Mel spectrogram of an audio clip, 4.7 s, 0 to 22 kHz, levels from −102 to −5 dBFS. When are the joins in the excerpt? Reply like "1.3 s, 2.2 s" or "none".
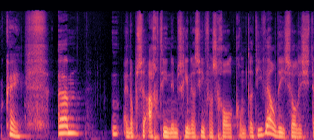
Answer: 1.8 s

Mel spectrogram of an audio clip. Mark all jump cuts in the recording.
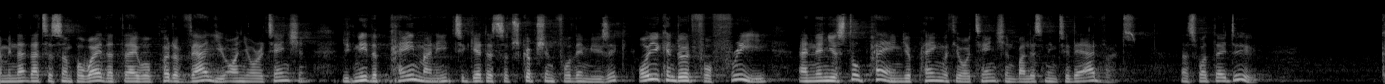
6.3 s

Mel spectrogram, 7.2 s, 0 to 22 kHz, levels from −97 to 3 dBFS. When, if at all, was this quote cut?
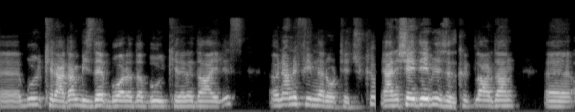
4.7 s, 5.7 s

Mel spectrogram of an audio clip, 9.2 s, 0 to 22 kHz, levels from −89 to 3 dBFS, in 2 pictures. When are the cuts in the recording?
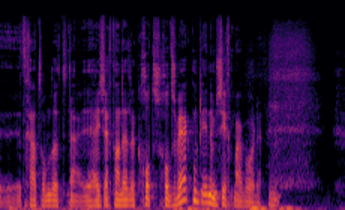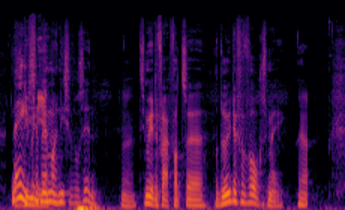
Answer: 4.7 s

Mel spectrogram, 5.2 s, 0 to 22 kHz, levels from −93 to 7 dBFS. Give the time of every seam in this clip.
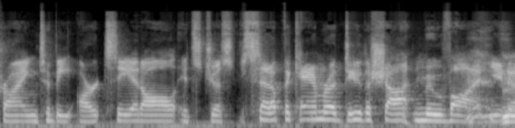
none

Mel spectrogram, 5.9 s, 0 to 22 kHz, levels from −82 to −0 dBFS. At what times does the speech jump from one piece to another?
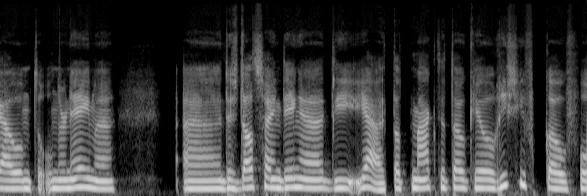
3.9 s

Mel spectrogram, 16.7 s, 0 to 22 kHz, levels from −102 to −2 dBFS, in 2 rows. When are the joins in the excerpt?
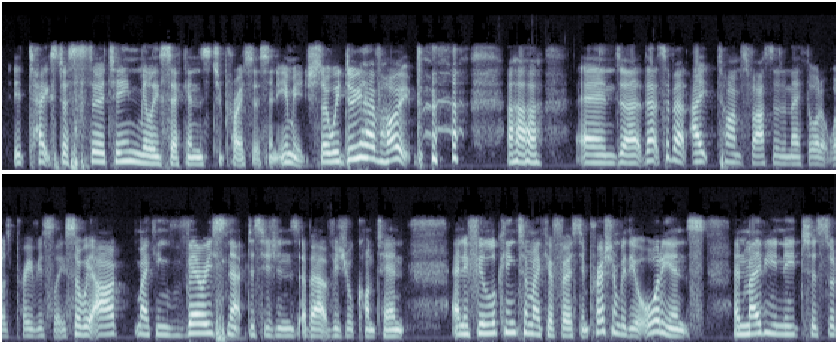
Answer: none

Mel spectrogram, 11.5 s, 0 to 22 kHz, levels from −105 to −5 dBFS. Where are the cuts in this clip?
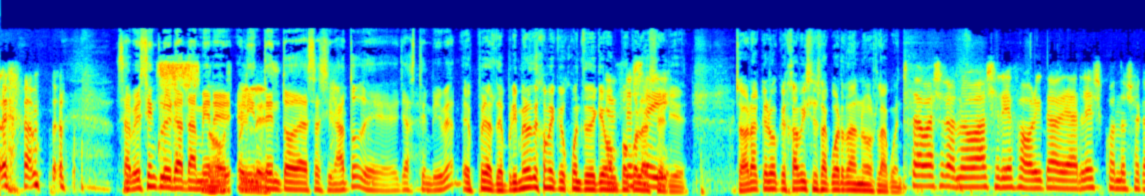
7.4 s, 9.0 s

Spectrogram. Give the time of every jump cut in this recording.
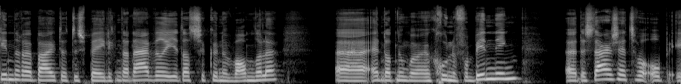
1.2 s

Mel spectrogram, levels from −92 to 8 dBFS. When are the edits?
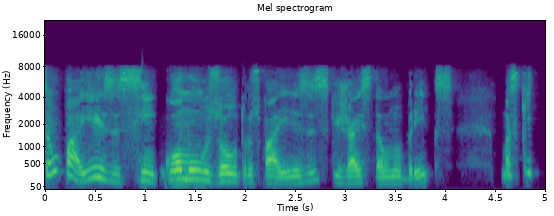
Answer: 1.1 s

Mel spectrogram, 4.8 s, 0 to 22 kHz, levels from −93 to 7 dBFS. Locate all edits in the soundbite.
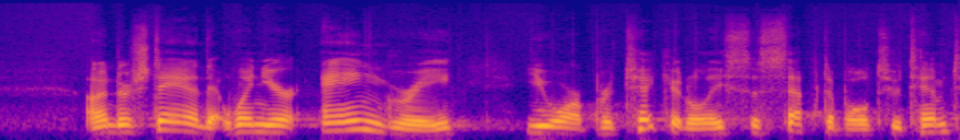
none

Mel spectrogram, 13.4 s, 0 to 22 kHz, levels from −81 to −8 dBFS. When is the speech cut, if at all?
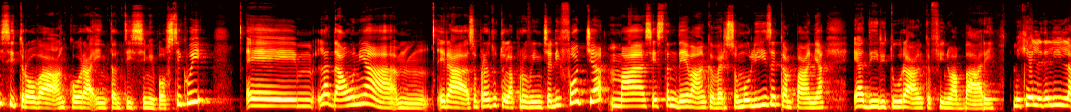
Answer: none

